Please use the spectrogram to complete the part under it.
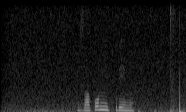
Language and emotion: Russian, neutral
